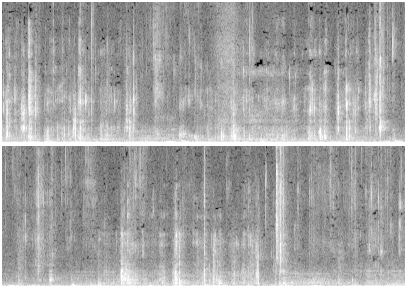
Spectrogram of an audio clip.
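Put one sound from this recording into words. A young woman chews food with wet, smacking sounds close to a microphone.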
